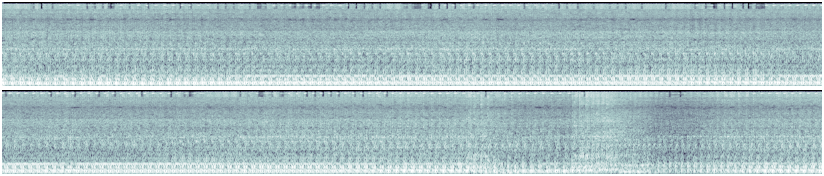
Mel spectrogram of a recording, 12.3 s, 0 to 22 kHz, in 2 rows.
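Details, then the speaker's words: Honda CB350 twin, first start after basket-case rebuild and a month unused, choke just turned off: light, fast ticking over a steady idle; owner suspects valves or cam chain, maybe easing once oil pressure builds. "oh I turned the choke off that pinging noise I'm hearing is in the valves or the chain up there or something maybe it'll go away when it gets a little oil pressure built up"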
